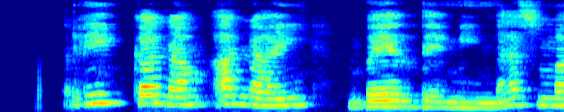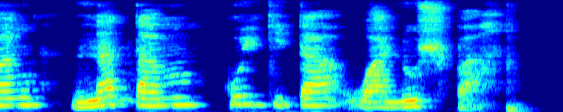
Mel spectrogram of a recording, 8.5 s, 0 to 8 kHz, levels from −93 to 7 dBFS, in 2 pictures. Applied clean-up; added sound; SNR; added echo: neural mask model DeepFilterNet 3.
